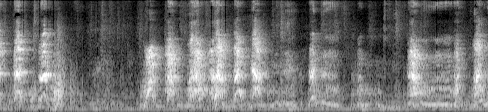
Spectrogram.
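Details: Dogs and puppies barking in a compilation of funny dog clips: loud, harsh barks in bursts with short pauses between, several barks per second at times, a faint low hum underneath.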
